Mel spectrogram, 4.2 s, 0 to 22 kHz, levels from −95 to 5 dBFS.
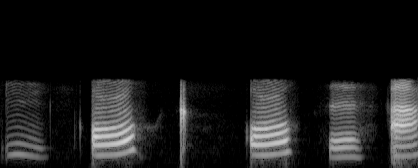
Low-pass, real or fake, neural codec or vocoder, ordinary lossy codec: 3.6 kHz; fake; codec, 16 kHz in and 24 kHz out, 1 kbps, XY-Tokenizer; AAC, 32 kbps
